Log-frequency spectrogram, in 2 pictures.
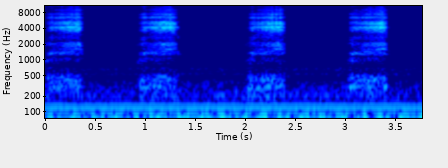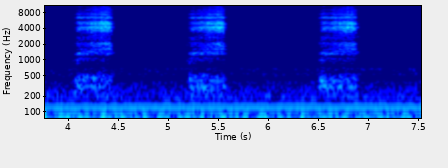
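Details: Male and female wild barn owls in a monitored nest box, the male mating then preening her feathers; seven evenly spaced, breathy screechy hisses, nearly one per second, over a steady low drone.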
